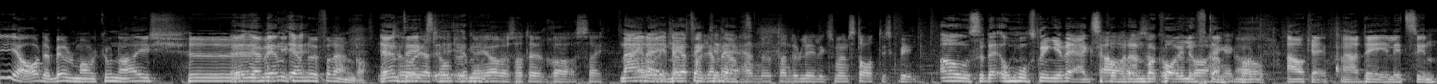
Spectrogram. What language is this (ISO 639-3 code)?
swe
